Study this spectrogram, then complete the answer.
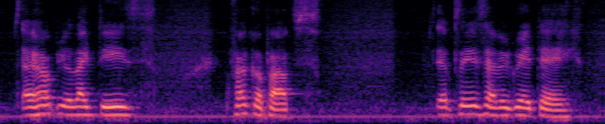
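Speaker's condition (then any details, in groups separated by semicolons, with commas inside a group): Muscular dystrophy, Duchenne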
